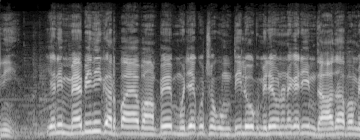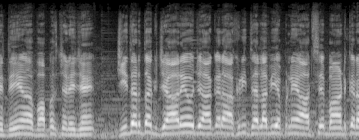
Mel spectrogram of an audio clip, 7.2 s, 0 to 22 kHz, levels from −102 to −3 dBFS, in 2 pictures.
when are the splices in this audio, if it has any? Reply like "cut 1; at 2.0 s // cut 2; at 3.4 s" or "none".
cut 1; at 4.7 s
